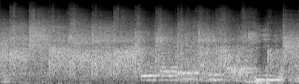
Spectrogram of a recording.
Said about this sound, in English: Hallelujah. Someone give the Lord a clap of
